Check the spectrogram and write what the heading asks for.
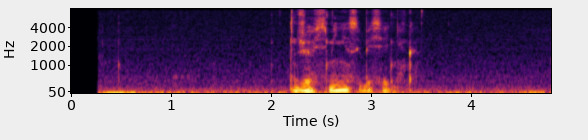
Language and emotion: Russian, neutral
